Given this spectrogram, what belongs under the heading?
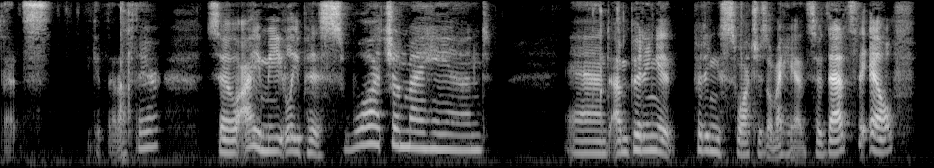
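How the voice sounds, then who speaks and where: Somewhat breathy, a woman talks at a moderate pace in a medium pitch with lively intonation. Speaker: beauty vlogger. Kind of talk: makeup tutorial. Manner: casual, chatty.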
